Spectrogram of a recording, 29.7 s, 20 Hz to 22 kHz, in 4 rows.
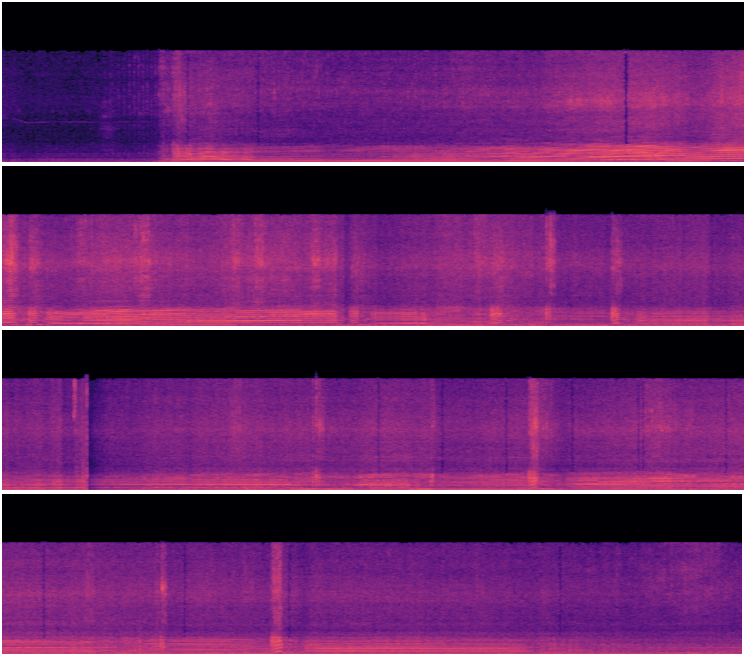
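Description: Yamaha XJ6's inline-four engine with a de-baffled exhaust, opened up from idle about two seconds in. It pulls hard through the gears, the pitch climbing and dropping back at each upshift, then runs at a steadier pitch with a few more gear changes.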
